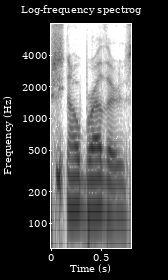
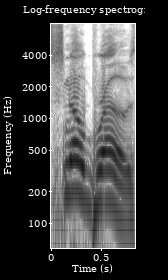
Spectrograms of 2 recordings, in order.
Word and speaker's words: Snow Bros: Did you say the game was called Snow Bros or Snow Brothers? Snow Bros. It's spelled S-N-O-B-R-O-S.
